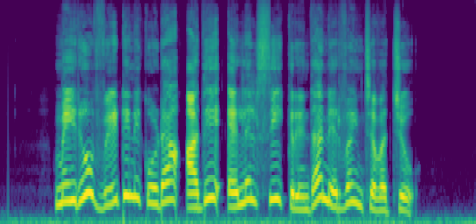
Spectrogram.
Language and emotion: Telugu, neutral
